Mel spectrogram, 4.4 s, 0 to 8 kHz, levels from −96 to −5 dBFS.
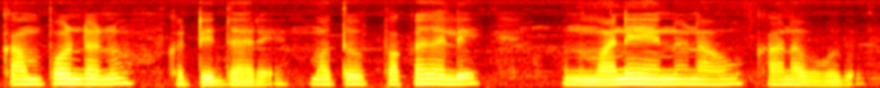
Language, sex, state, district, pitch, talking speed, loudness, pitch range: Kannada, male, Karnataka, Koppal, 155 Hz, 110 wpm, -17 LUFS, 145-165 Hz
